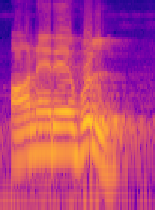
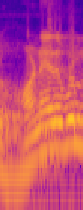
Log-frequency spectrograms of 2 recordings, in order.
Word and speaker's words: honorable: उसी तरह से क्या कहता है कि HONORABLE ऑनरेबल। ऑनरेबल का अर्थ होता है सम्माननीय। ऑनरेबल का अर्थ होता है सम्माननीय। ऑनरेबल, हॉनरेबल नहीं पढ़ते हम लोग, ऑनरेबल पढ़ते हैं।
